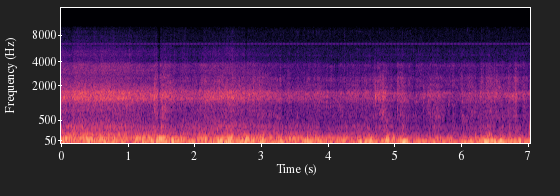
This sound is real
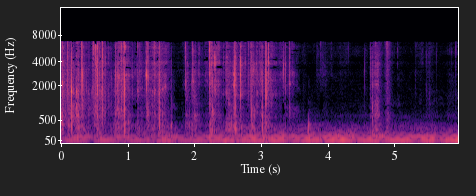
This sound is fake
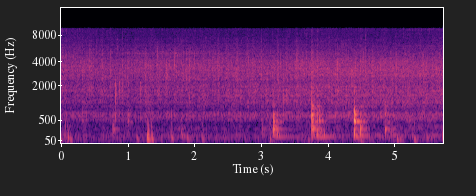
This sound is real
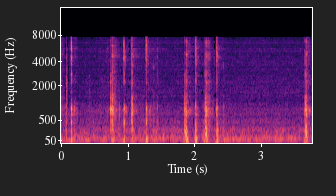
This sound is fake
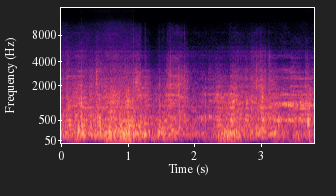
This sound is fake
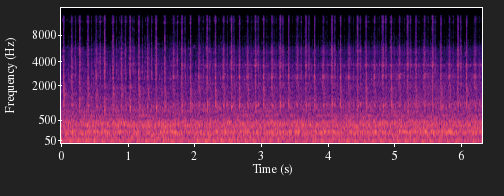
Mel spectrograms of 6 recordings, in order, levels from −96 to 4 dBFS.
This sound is real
